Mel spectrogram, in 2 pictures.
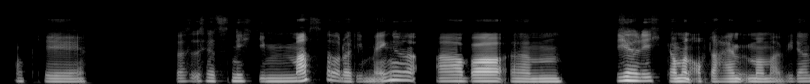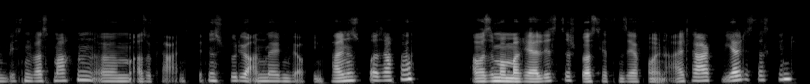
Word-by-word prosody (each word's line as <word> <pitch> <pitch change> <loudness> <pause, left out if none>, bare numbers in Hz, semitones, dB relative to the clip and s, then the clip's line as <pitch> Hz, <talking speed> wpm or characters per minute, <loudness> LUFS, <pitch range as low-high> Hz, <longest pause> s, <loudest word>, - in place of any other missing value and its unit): Okay. 135 -3 -6 0.9
Das 145 0 -11
ist 155 - -11
jetzt 150 0 -8
nicht 150 -1 -4
die 140 - -7
Masse 145 +9 +1
oder 145 -6 -3
die 135 +1 -14
Menge, 195 +5 -1 0.2
aber, 150 0 +5
ähm, 135 0 -1 0.5
sicherlich 170 -1 +4
kann 140 -1 +2
man 140 -2 +5
auch 140 +1 -7
daheim 135 0 -1
immer 135 -1 0
mal 135 - -5
wieder 140 0 -8
'n 140 0 -7
bisschen 155 +2 -8
was 155 0 -4
machen. 180 +4 -3
Ähm, 145 0 -3
also 135 +1 -8
klar, - - -13
ins 145 - -20
Fitnessstudio 170 -2 -4
anmelden 150 -2 -3
wäre - - -9
auf - - -32
jeden - - -12
Fall 145 +1 +2
'ne 175 - +4
super 185 0 -3
Sache. 190 +5 -1 0.6
Aber 140 0 +2
sind 155 +2 +3
wir 155 - +8
mal 140 -2 +7
realistisch, 155 +7 +1
du 135 - +3
hast 135 0 +1
jetzt 140 -1 -13
'n - - -8
sehr 135 0 -2
vollen 130 - -7
Alltag. 170 +5 +1
Wie 185 - +3
alt 200 +3 +5
ist 215 -2 -17
das 205 0 -9
Kind? 245 +2 +1
150 Hz, 200 wpm, -23 LUFS, 140-170 Hz, 0.9 s, wir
